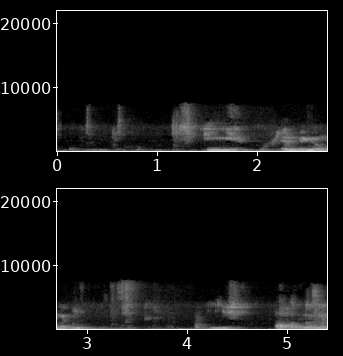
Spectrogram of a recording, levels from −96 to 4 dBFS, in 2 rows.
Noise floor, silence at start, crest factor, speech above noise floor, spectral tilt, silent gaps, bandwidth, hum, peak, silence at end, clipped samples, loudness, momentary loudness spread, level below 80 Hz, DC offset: -58 dBFS; 0 s; 18 dB; 24 dB; -6 dB/octave; none; 7.6 kHz; none; -20 dBFS; 0 s; under 0.1%; -37 LUFS; 23 LU; -56 dBFS; under 0.1%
